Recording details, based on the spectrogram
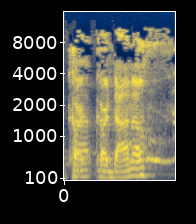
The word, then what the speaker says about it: Cardano: How do you say it? – Cardano. – Cardano. My Cardano.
